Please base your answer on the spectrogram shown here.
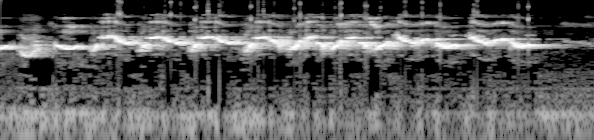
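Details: Wambi song suitable as a tutor for shamas: a continuous loud wavering whistle, rising and falling in quick undulations for about five seconds before fading.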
